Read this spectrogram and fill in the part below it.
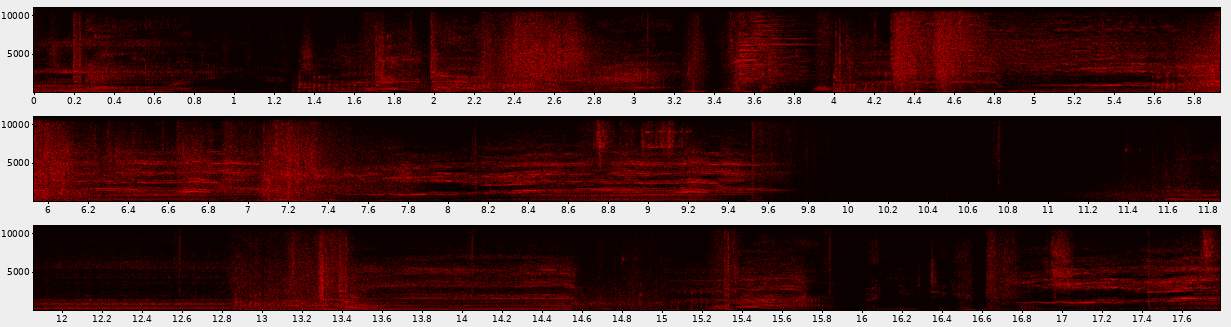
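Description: Blows land with sharp thuds as a character fights.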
